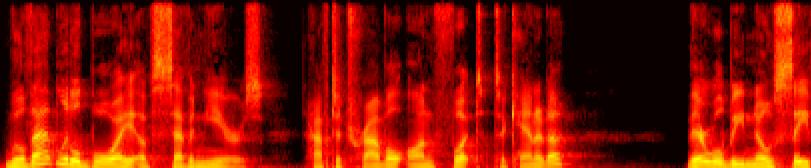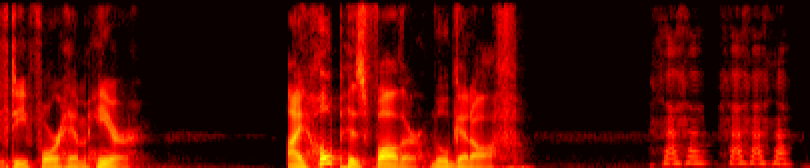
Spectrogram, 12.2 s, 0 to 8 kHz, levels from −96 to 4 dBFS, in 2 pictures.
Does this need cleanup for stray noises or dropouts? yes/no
yes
